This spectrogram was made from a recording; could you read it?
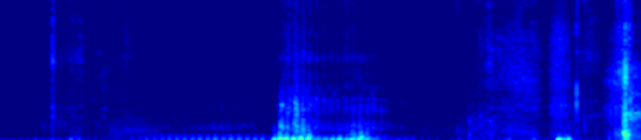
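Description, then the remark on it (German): A cat purrs, a low, steady rumble that swells louder midway through, fades a little, then ends with a few brief, sharper bursts. “Tja, lassen wir das mit der Katze.”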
